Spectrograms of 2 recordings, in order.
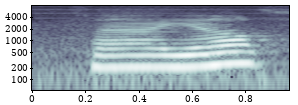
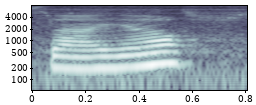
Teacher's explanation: Nah, di sini ada sifat sofir ya. Sod ini huruf sofir, jadi harus ada desisan atau suara yang tajam ya.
